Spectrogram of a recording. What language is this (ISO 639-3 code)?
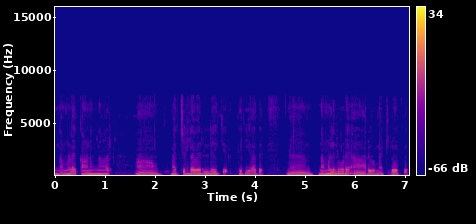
mal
